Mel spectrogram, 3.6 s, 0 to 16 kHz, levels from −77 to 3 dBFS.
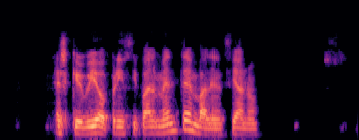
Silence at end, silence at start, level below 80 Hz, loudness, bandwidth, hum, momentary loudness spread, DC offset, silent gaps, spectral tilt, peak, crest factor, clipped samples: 1 s; 0.55 s; -60 dBFS; -17 LUFS; 7.2 kHz; none; 10 LU; under 0.1%; none; -5.5 dB/octave; -2 dBFS; 18 dB; under 0.1%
